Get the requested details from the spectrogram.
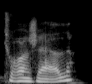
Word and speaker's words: Tourangelle: T O U R A N G E L L E. Well, if it were French, it'd be Tourangelle. – Okay, Tourangelle. that's how you that you pronounce it.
